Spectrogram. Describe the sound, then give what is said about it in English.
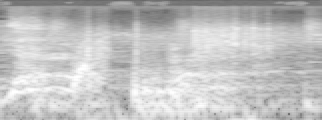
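Two sharp, loud slaps across a face land about half a second apart, each a crisp smack with a brief tonal swish around it, with no talking. “But I just bitch slapped him.”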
